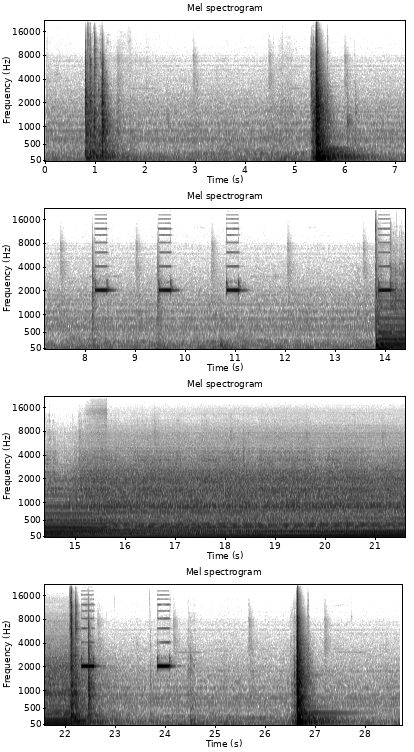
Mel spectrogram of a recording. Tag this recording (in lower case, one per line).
domestic sounds
microwave oven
